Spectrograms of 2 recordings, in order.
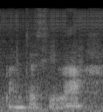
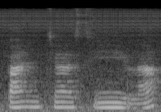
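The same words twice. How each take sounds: First: The i vowel is held short. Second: The i vowel is held long. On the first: Five stone foundations. "dengan huruf I yang dibaca pendek" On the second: Five principles of virtuous conduct. "dengan huruf I yang panjang"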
